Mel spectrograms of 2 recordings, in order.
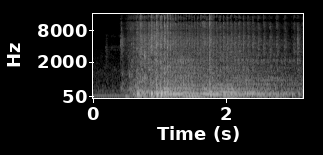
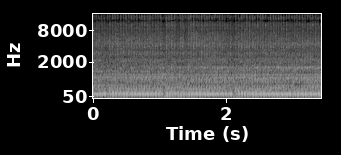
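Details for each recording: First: Honda-powered Husqvarna self-propelled lawn mower that would not start: it catches and sputters unevenly for a few seconds, then dies instead of settling; starts but won't stay running. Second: Honda-powered Husqvarna self-propelled push mower, single-cylinder, after carburetor cleaning (previously started but wouldn't stay running): steady, even drone at constant speed, no misses or knocks, clean wind-down at shutoff; normal running.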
